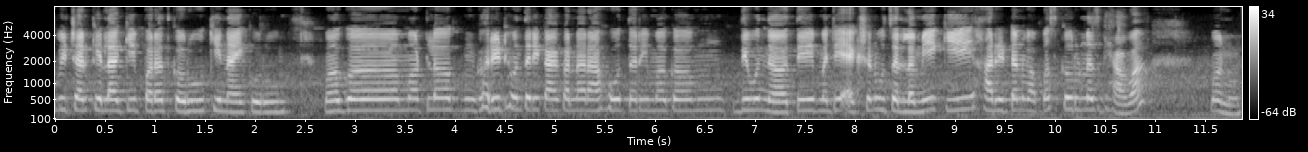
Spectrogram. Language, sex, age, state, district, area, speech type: Marathi, female, 18-30, Maharashtra, Thane, rural, spontaneous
